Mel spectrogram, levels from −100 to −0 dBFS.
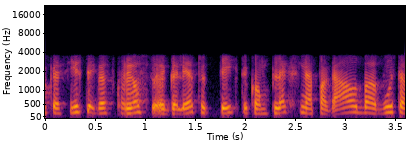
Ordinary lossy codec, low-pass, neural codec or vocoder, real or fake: Opus, 64 kbps; 3.6 kHz; vocoder, 22.05 kHz, 80 mel bands, WaveNeXt; fake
